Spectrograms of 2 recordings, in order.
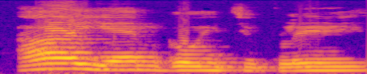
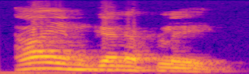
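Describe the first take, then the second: First: Going to is said in full, as two words. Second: Going to is reduced to the single word gonna. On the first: "com going to" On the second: "na fala eu posso substituir going to por gonna"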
